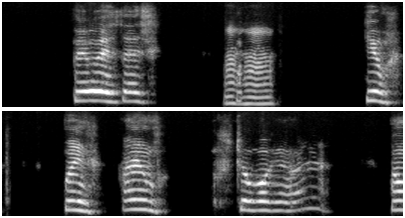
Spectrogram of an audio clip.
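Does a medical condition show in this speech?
Yes: cerebral palsy; spasticity.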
